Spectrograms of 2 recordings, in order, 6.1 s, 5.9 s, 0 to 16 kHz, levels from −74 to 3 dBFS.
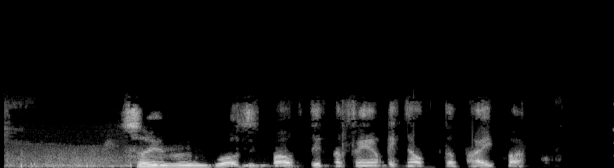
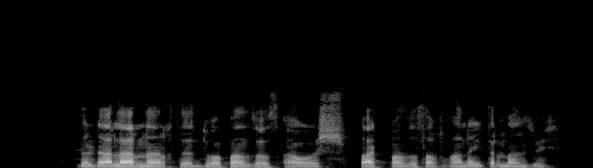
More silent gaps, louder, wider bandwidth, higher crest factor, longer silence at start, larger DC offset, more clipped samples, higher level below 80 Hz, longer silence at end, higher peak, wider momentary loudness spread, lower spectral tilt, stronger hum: first, 3.05-3.09 s, 4.97-5.02 s vs none; first, -17 LUFS vs -26 LUFS; second, 6.8 kHz vs 7.6 kHz; about the same, 16 dB vs 20 dB; second, 0.05 s vs 0.8 s; neither; neither; about the same, -58 dBFS vs -62 dBFS; first, 0.9 s vs 0.45 s; first, -2 dBFS vs -6 dBFS; first, 16 LU vs 12 LU; about the same, -6 dB/octave vs -6.5 dB/octave; neither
